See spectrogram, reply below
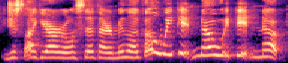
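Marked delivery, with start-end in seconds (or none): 1.4-2.8 high, singsong mock excuse; mocking coworkers. Mimicking coworkers' excuse, mocking and high. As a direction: mimic them in a higher whiny pitch.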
